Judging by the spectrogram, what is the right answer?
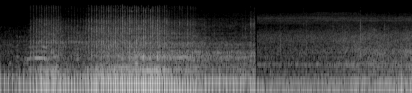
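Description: A go-kart engine running, a loud buzzing, rapidly pulsing drone that swells as it revs, then drops abruptly to a steadier idle-like putter.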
